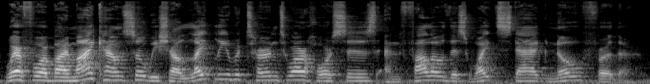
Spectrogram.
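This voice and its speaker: A man's voice: animated, measured pace, sharp tone. A man voicing a grave, gracious young queen in a storybook fantasy, speaking in formal, stately, archaic phrases. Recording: background noise with low rumble.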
